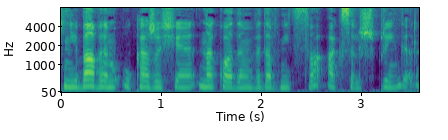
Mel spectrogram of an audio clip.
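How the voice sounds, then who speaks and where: A woman is talking here. Her delivery is fairly slow. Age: 40s. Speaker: podcast host, personal development coach. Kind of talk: personal story monologue.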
